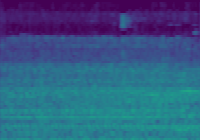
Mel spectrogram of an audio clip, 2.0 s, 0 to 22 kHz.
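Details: 2007 BMW 328i E90 after new electric water pump and thermostat, hot at about 196 degrees with no overheating: short, quiet, smooth idle with a soft even hum, no knocks or squeals; engine runs fine.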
